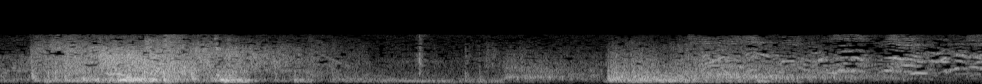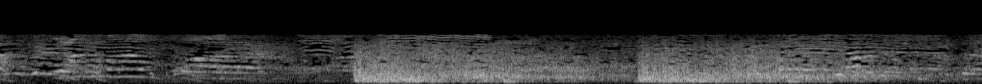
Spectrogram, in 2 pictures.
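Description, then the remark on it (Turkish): Heavy Russian cannon fire and explosions boom in loud, rumbling bursts during a battle, with stretches of dense noise between blasts while voices talk over it. “Rus topları taş üstünde taş bırakmıyor. Her ateşte en az 10 kişi ölüyor.”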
